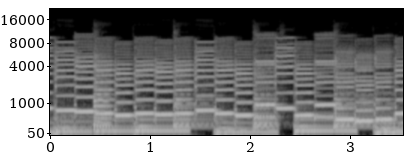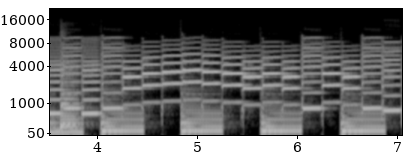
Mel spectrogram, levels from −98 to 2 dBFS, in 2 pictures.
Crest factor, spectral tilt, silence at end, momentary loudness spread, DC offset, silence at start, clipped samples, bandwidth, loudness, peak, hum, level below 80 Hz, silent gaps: 14 dB; -4 dB/octave; 0 s; 3 LU; under 0.1%; 0 s; under 0.1%; 11.5 kHz; -28 LUFS; -16 dBFS; none; -42 dBFS; none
